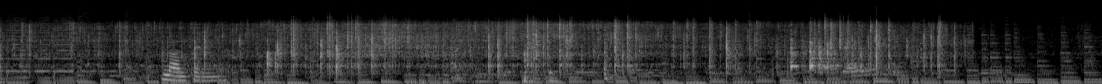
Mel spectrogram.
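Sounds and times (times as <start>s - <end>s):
leaves sizzling in hot oil: 0.0s - 9.8s
spatula stirring: 2.4s - 9.5s.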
